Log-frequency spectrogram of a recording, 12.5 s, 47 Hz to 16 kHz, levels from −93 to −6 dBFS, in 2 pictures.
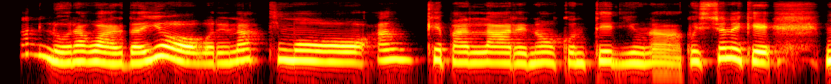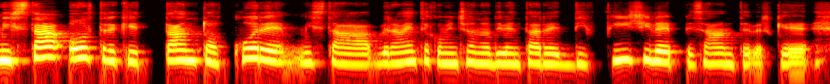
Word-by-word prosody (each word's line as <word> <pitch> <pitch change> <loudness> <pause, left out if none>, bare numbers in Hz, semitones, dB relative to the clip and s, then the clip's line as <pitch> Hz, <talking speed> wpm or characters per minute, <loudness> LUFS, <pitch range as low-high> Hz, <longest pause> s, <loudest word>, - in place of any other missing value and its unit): Allora 240 -12 -3
guarda, 210 -2 0
io 300 +10 +3 0.2
vorrei 205 0 -6
un 215 - -7
attimo 245 -4 0
anche 255 0 -5
parlare, 210 -2 -3
no, 210 +1 -5
con 210 -1 -8
te 230 +1 -3
di 200 0 -8
una 105 - -6
questione 255 +5 -1
che 225 -4 +2 0.4
mi 245 0 +9
sta, 300 +6 +6
oltre 280 -3 +5
che 225 -2 -6
tanto 245 -1 +2
a 210 - -5
cuore, 265 -3 +5
mi 210 -1 -7
sta 200 -3 -4
veramente 215 +4 -2
cominciando 205 -1 -3
a - - -2
diventare 195 -1 -3
difficile 240 +7 0
e 220 0 0
pesante, 195 -1 -6
perché 145 - -4
220 Hz, 155 wpm, -22 LUFS, 205-245 Hz, 0.4 s, mi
